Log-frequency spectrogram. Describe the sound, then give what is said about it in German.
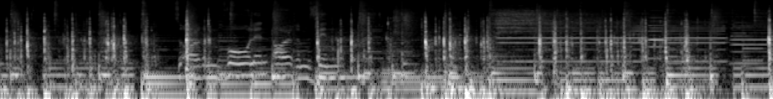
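Irregular bursts of clicky taps as a father types on a computer keyboard while searching for something on his computer, rattling along steadily for about ten seconds over a soft, sustained musical background. “Dann fängt er an, an seinem Computer etwas zu suchen und tippt auf der Tastatur herum.”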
